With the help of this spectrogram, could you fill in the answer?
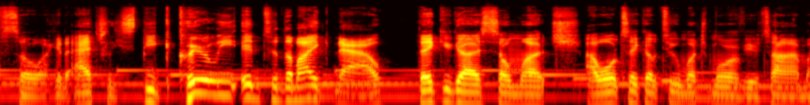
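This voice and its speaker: Casting: young male vlogger, very low voice, earnest rambling motivational talk, soft music bed under him. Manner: earnest, rambling, repeats himself. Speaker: motivational video creator. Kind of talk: casual motivational monologue. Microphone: desk microphone. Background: soft background music.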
